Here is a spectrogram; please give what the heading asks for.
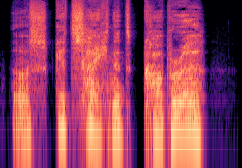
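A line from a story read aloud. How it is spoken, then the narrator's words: Weak. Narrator (German): sagte Mumm schwach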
